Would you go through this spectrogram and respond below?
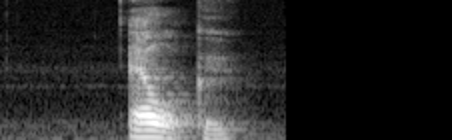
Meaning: inflection of elk: 1. indefinite masculine/feminine singular attributive 2. indefinite plural attributive
- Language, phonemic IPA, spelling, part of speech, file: Dutch, /ˈɛlkə/, elke, pronoun, Nl-elke.ogg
